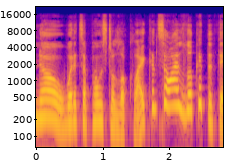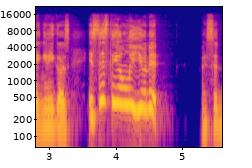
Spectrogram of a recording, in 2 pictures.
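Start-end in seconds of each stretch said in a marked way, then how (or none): 3.6-4.7 high, quick questioning call. Retold or imitated. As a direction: imitate a worker calling from another floor. Acted repairman calling from attic.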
